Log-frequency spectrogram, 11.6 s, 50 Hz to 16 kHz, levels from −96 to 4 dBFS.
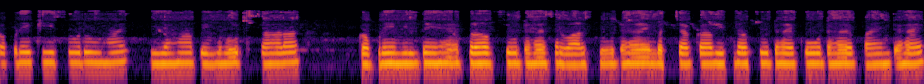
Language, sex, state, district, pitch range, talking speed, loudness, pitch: Hindi, female, Bihar, Purnia, 200-215 Hz, 140 wpm, -23 LUFS, 210 Hz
